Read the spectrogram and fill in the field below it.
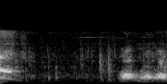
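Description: A video game wolf growls when attacked: a sharp snarl at the start, a brief lull, then a rougher, sustained growl rising near the end, moderately loud with no talking.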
